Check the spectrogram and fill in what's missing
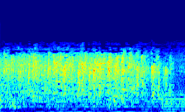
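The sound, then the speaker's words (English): An audience at a church service breaks into sustained applause for Jesus, a dense wash of many hands clapping at once, loud and steady for several seconds before easing slightly at the end. “Let's give Jesus a big hand clap.”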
